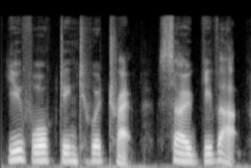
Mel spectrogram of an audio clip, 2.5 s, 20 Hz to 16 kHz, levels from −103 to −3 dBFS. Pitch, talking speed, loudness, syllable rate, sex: 125 Hz, 190 wpm, -18 LUFS, 5.2 syllables/s, female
